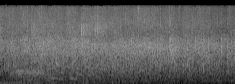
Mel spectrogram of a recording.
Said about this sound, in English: So these are some of our amazing teenagers. They're a little bit nervous. Why don't you give them a round of applause?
